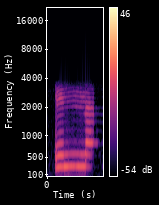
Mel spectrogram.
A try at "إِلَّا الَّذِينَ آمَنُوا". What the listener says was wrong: You're changing a word. It's not innal ladhina. It's illa ladhina. Illa ladhina.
